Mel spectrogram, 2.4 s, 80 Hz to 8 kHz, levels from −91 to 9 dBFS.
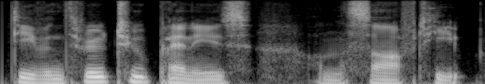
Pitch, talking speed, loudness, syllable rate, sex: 105 Hz, 200 wpm, -16 LUFS, 4.9 syllables/s, male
